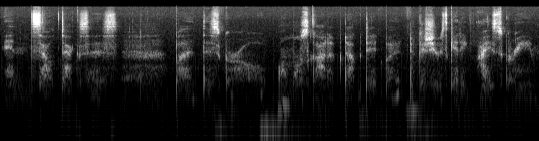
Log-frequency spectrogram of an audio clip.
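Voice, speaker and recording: A woman's voice: slow, bright, forceful tone, low-quality recording. A young woman whispering a casual, rambling ASMR chat in a hesitant way, with phrases that trail off. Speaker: ASMR video creator.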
